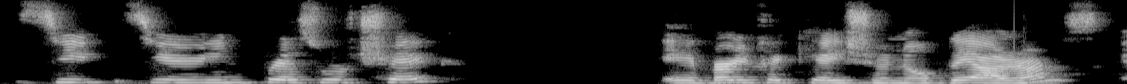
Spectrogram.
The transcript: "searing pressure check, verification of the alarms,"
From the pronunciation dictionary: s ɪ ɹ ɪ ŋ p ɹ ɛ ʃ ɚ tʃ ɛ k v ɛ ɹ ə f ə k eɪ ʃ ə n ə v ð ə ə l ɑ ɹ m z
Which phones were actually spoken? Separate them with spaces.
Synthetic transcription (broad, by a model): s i ɹ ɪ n p ɹ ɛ s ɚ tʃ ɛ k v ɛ ɹ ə f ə k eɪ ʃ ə n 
